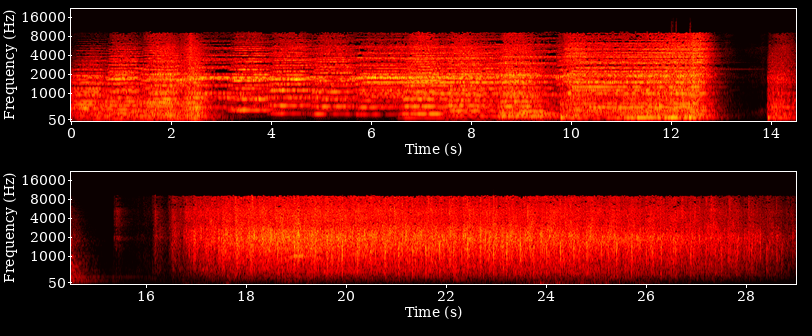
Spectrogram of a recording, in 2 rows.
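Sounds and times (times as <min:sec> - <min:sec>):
orchestral chord: 0:00.0 - 0:13.0
audience applause: 0:16.2 - 0:29.0.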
